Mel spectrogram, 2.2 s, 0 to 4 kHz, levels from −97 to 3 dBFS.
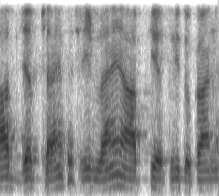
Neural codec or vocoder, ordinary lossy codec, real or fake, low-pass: none; AAC, 32 kbps; real; 3.6 kHz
